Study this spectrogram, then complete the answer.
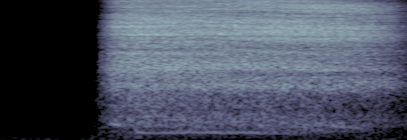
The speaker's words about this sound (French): je vous invite à prendre trois grandes respirations par le nez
